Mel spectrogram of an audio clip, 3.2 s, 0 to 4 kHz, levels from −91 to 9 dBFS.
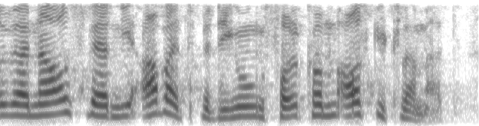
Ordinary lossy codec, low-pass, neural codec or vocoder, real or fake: none; 3.6 kHz; vocoder, 22.05 kHz, 80 mel bands, HiFi-GAN; fake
